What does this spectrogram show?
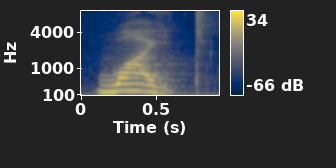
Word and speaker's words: white: 나오면 아가 아이 소리가 나죠 그리고가 차 그래서 white 자을 받침으로 넣어도 돼요 white white 흰색 하얀색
